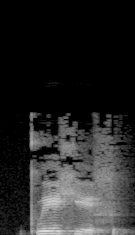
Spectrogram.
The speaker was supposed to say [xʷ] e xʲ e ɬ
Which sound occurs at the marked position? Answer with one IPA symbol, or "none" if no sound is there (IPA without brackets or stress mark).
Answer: kʷʼ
